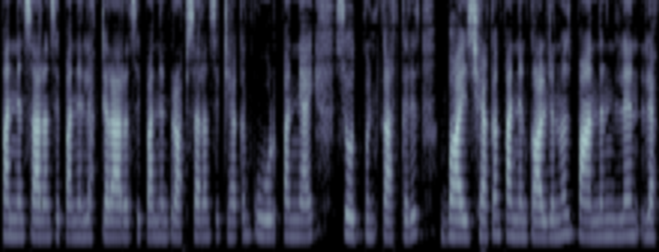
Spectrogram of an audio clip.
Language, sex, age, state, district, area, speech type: Kashmiri, female, 18-30, Jammu and Kashmir, Anantnag, rural, spontaneous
